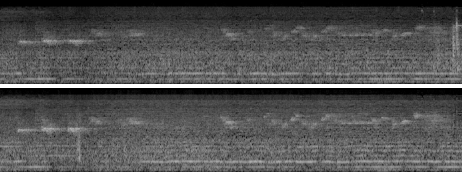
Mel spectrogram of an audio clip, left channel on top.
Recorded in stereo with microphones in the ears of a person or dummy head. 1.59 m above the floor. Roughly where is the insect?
Right.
